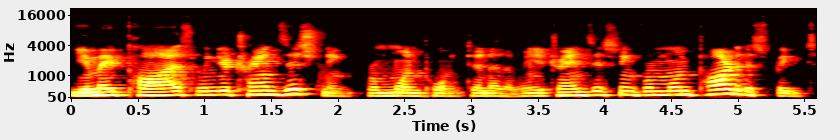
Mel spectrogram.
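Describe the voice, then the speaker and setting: A man speaks with a Southern US accent at a fairly high pitch. His pitch variation is ordinary, and the background is quiet. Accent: southern US drawl. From US South. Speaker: public speaking teacher. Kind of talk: lecture. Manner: sometimes slurs syllables, not crisp.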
